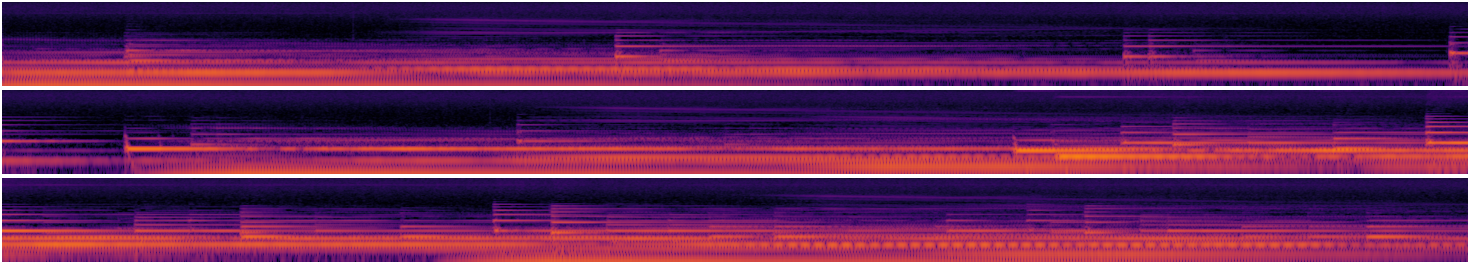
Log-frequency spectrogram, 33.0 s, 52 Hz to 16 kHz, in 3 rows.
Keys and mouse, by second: 0.0-2.7 typing, 4.2 click, 5.5 click, 8.8 click, 8.9 click, 10.5-13.1 typing, 13.2 Return, 14.5-16.1 drag, 15.8-16.6 typing, 16.7-17.8 drag, 17.8 typing, 19.0-19.4 typing, 19.8 Return, 21.1 click, 22.2 click, 23.6 click, 26.9 ctrl+s, 29.4 1, 30.5 click.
